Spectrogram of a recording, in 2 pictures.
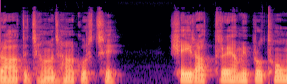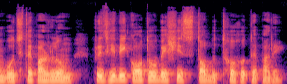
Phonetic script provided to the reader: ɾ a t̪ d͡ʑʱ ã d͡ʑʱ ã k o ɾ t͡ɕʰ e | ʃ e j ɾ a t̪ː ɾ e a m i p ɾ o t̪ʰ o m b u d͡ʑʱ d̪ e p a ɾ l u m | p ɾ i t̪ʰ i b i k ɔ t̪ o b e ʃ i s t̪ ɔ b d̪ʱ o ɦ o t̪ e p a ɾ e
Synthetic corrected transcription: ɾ a t̪ d͡ʑʱ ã d͡ʑʱ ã k o ɾ t͡ɕʰ e | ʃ e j ɾ a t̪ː ɾ e a m i p ɾ o t̪ʰ o m b u d͡ʑʱ t̪ e p a ɾ l u m | p ɾ i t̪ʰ i b i k ɔ t̪ o b e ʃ i s t̪ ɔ b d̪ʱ o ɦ o t̪ e p a ɾ e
